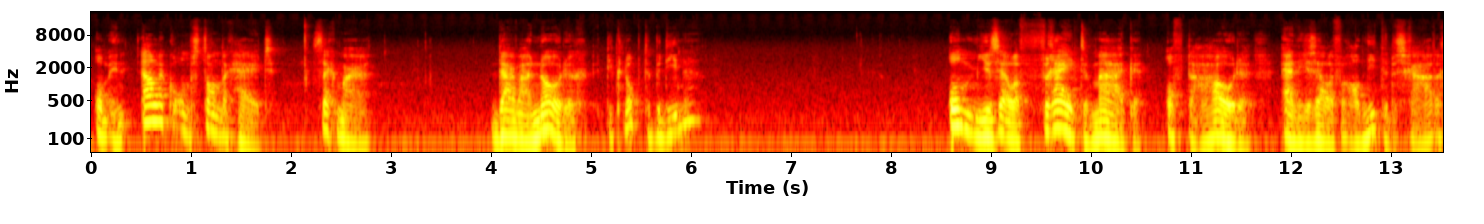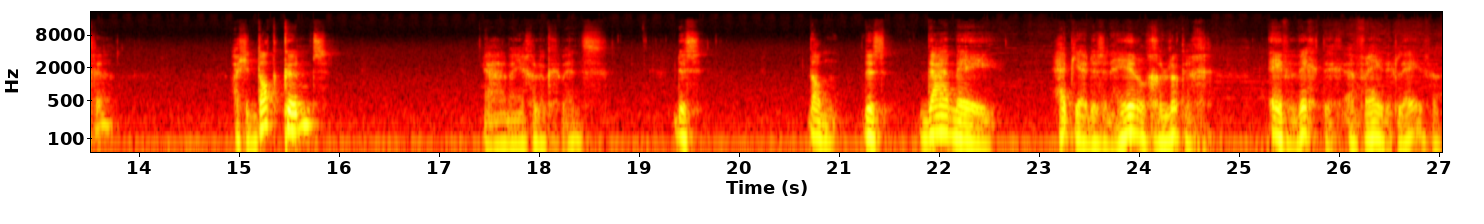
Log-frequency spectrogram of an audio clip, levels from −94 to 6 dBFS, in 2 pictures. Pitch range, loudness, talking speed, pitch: 85-100 Hz, -21 LUFS, 115 wpm, 85 Hz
